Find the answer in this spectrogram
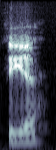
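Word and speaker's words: fíor: So if you're describing something as true, the translation of true is fear. Wow. FIOR, but it's pronounced identically to FEAR in English.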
